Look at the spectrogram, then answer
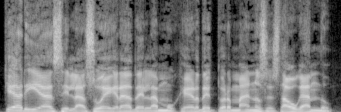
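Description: A man's voice: medium pitch, fast talker, sharp tone, clean tone, faint music behind. A Mexican man teasing his friend with a trick riddle in mocking banter.

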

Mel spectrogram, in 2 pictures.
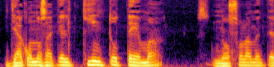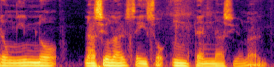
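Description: A man with a Puerto Rican accent, a guest musician chatting casually in an interview and telling his stories with quick asides. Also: medium pitch, dry recording. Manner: animated storyteller, quick asides.

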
